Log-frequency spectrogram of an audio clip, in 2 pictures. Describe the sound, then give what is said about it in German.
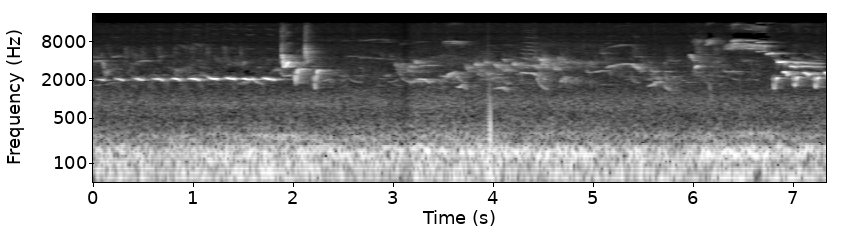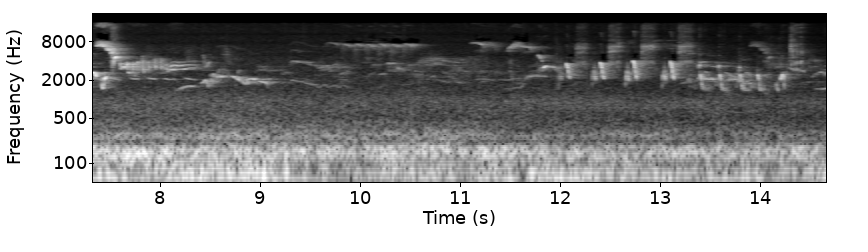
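Nightingales sing in rich, varied phrases of whistles, trills and rapid chirps, continuing throughout over a low, steady outdoor rumble, with no voices. “Ich persönlich würde allerdings am liebsten in der Bossee übernachten, einer abgelegenen Hütte aus Zedernholz, und dort im Vorpolsterbett unter der dicken Daunendecke dem Gesang der Nachtigallen lauschen.”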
